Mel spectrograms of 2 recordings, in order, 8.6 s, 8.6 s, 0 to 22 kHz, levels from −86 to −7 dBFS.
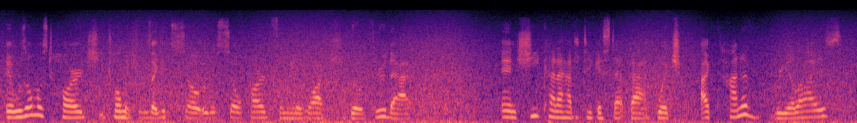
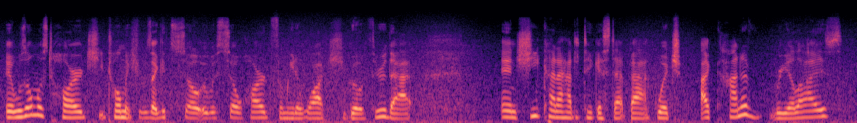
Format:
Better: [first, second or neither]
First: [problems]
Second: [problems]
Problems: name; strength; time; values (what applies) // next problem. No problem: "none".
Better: second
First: wind noise on the microphone; heavy; 7 dB below the speech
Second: wind noise on the microphone; occasional gusts; 20 dB below the speech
